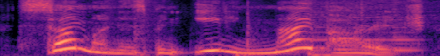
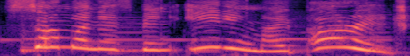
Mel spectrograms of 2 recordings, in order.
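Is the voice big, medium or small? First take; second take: medium; small. First: It is said in a middle-sized voice. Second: It is said in a wee small voice.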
